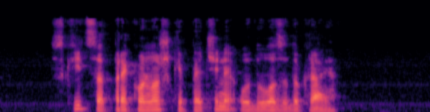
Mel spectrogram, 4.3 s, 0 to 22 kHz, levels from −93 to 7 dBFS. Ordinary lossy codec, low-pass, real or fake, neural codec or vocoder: Opus, 32 kbps; 10.8 kHz; real; none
